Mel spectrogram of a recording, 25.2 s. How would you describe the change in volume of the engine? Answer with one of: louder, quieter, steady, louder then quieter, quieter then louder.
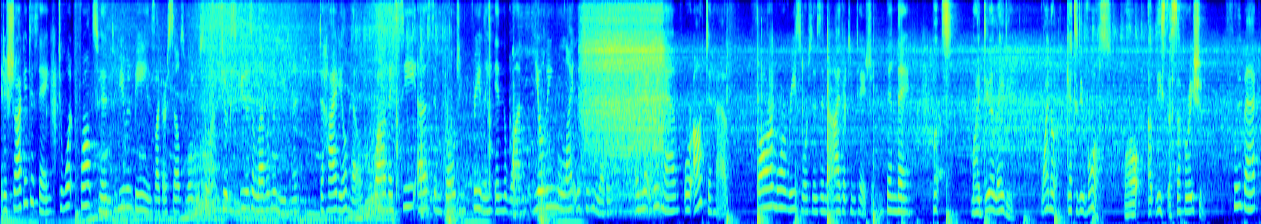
quieter.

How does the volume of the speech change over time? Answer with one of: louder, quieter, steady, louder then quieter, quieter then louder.
steady.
